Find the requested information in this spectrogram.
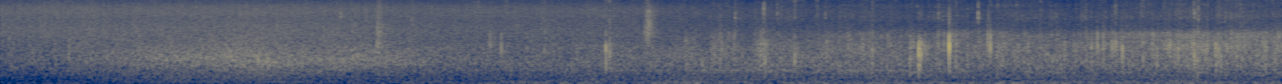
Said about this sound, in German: Eine knappe halbe Stunde später schüttet es wie aus Kübeln. Der Regen zwingt mich, unter dem Vordach einer Hütte stillzusitzen.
